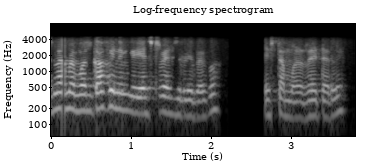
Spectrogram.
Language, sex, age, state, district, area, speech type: Kannada, male, 18-30, Karnataka, Bangalore Urban, urban, conversation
